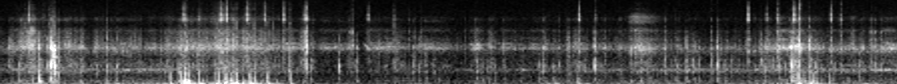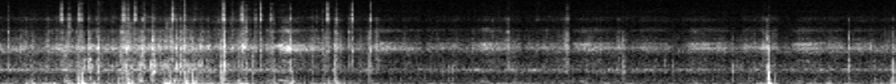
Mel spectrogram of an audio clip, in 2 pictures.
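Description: Mountain bike running fast down a bumpy dirt singletrack: a steady rolling noise with bursts of sharp rattles and clacks as the bike jolts over bumps, thickest about two seconds in and again from about eight to twelve seconds, and a single knock near the end.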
